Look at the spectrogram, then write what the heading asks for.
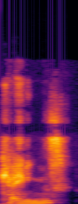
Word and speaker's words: Keynes: Keynes pronounced Kanes was a famous economist from Britain.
